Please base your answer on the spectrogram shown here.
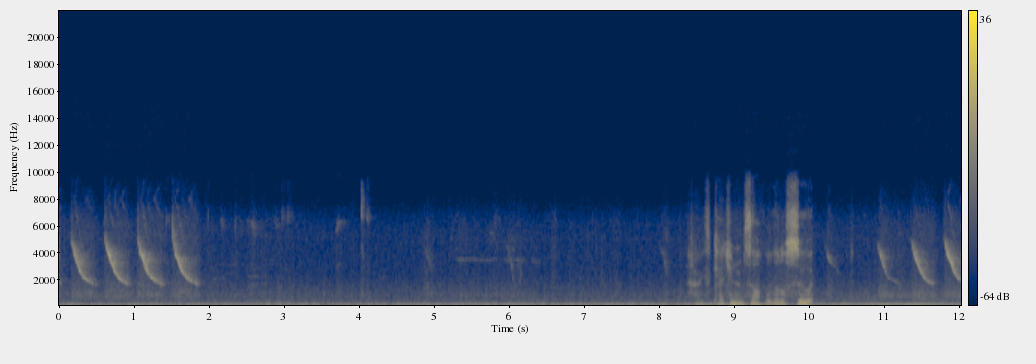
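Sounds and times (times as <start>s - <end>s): songbird whistling: 0.0s - 2.0s, 4.8s - 6.5s, 10.2s - 12.0s
low background rumble: 0.0s - 12.0s.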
